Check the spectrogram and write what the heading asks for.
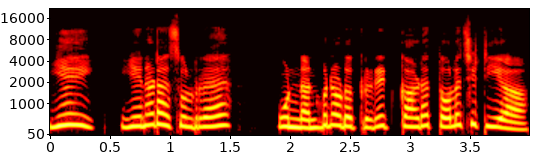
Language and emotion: Tamil, fearful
